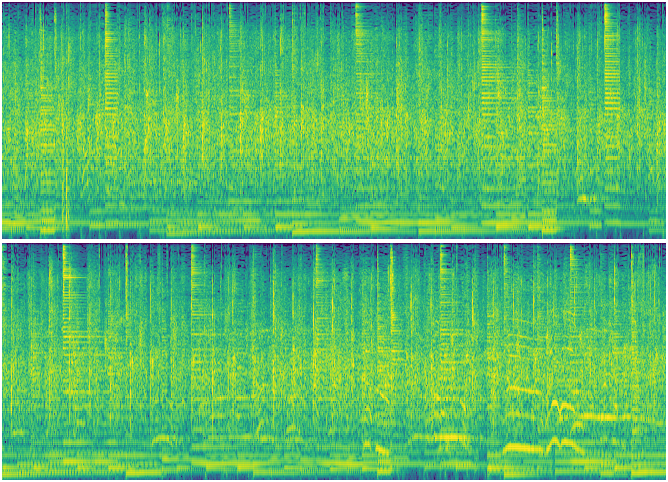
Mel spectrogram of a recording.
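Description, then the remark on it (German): An audience at a church service gives God a thank-you applause, a steady, dense patter of many hands clapping for the full length over sustained, organ-like musical chords that keep playing underneath. “Komm, lass uns dem Vater mal einen Applaus geben, einen Dankapplaus.”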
